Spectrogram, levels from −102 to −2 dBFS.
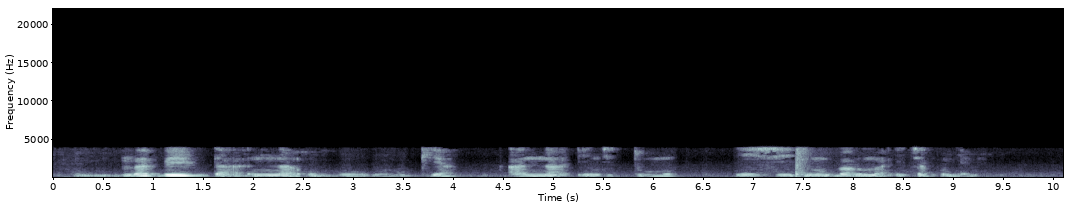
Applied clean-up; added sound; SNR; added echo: neural separator model SepFormer DNS4.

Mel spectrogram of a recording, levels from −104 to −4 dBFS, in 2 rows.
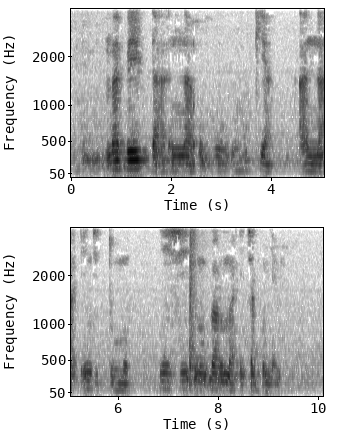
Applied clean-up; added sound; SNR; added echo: none; Snare drum; 15 dB; none.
